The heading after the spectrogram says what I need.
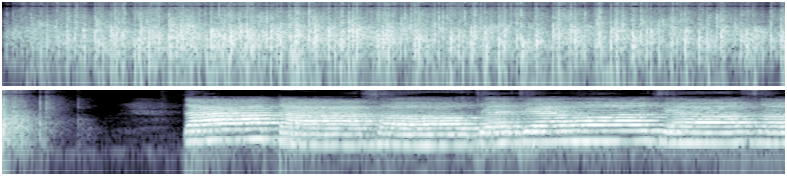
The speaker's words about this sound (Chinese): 我们各位听众来个掌声吧。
